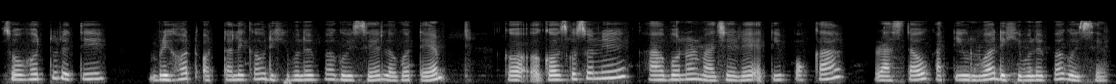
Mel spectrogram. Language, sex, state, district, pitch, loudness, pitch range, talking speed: Assamese, female, Assam, Kamrup Metropolitan, 215 Hz, -17 LUFS, 205-240 Hz, 125 wpm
